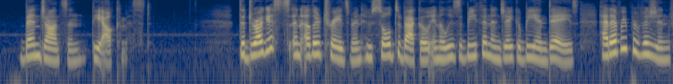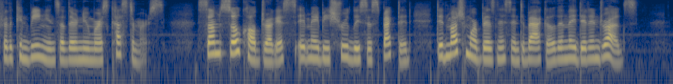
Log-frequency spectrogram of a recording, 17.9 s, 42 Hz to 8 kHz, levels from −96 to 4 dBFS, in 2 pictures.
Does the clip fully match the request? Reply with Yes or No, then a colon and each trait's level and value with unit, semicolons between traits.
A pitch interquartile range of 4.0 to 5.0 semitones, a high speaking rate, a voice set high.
No: average, 4.4 semitones; average, 155 wpm; high, 210 Hz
